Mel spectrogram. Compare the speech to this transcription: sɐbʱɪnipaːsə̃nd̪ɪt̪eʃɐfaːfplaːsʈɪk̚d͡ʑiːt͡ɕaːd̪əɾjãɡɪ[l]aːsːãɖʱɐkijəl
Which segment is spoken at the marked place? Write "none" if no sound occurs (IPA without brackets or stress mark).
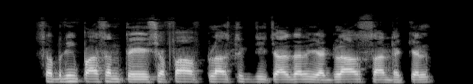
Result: l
